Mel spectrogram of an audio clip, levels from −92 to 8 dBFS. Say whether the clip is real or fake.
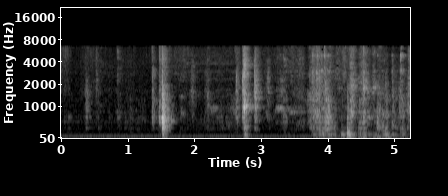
real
